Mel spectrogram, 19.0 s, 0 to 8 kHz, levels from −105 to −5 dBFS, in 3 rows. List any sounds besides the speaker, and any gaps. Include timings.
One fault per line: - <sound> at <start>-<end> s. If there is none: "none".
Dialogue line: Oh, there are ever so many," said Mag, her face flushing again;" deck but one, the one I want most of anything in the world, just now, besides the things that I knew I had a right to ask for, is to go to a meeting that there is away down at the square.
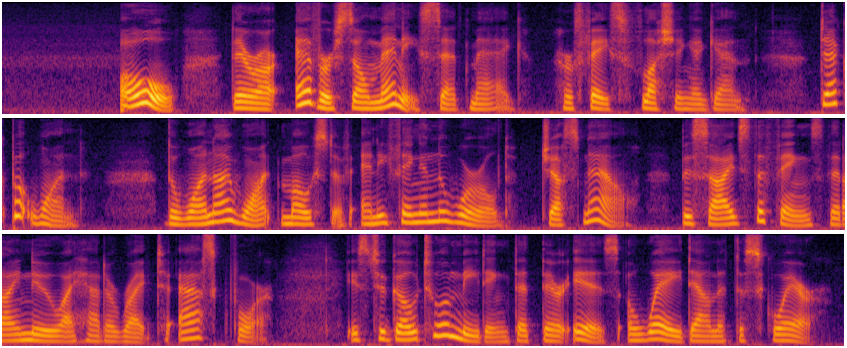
none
